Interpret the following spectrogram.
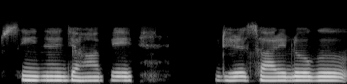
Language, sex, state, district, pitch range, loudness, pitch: Hindi, female, Uttar Pradesh, Gorakhpur, 180-190 Hz, -16 LUFS, 185 Hz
